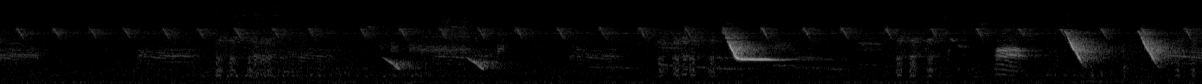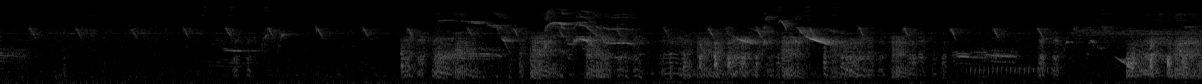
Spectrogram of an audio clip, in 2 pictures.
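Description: Birds calling in tropical forest: several loud whistles that slide steeply down in pitch, the strongest about seven and eleven seconds in, over a fast, even ticking chatter. From about two-thirds of the way through, a busier chorus of chirps and calls takes over.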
